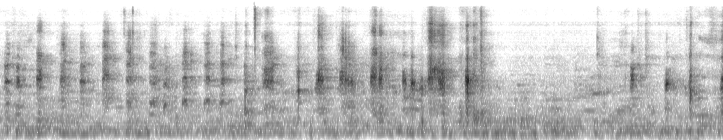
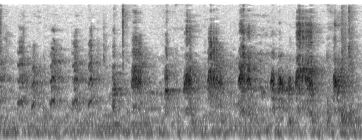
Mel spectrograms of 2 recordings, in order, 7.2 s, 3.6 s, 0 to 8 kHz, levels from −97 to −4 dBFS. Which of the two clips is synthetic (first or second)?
first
